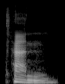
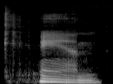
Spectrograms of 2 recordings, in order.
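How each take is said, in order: First: The K has no puff of air after it. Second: The K is followed by a puff of air. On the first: The speaker calls it wrong. "hindi can" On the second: The speaker calls it right. "it's can"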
